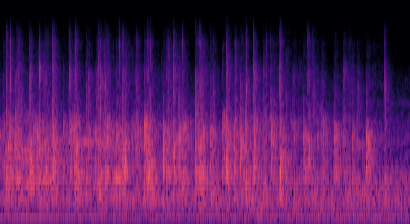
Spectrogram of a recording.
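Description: Audience clapping and applauding between songs, with a steady amplifier hum underneath.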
